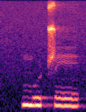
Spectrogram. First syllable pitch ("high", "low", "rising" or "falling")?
low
